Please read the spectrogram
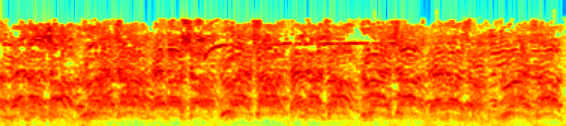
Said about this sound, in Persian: اشاره میکنیم همچنین تصاویر راهپیمایی امشب از تظاهر کنندگان در قم انتشار یافته که جمعیت شعار میدهند، نقل قول میکنم، جمهوری اسلامی، نمیخوایم، نمیخوایم.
